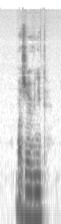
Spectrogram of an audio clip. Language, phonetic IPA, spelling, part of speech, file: Polish, [vaˈʒɨvʲɲik], warzywnik, noun, LL-Q809 (pol)-warzywnik.wav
